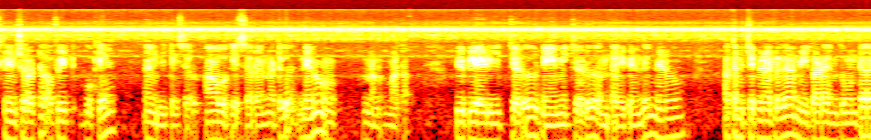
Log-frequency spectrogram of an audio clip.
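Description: A person talking in short phrases with brief pauses, over a steady high-pitched hiss.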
